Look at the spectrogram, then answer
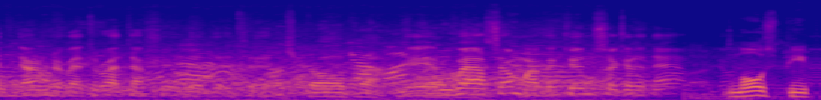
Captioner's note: men continue speaking in French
